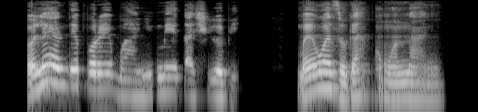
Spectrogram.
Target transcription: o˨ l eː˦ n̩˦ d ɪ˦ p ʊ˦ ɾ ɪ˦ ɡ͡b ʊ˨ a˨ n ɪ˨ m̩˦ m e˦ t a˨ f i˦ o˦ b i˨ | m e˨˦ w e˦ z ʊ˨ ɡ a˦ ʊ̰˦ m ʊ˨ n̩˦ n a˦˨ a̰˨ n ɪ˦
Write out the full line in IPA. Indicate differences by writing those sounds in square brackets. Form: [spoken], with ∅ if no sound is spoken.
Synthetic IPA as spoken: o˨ l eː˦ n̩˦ d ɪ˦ p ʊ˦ ɾ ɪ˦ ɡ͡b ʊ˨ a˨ [ɲ] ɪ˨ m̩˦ m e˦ t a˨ [ʃ] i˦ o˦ b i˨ | m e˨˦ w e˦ z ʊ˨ ɡ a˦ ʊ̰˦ m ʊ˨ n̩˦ n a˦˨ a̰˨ [ɲ] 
